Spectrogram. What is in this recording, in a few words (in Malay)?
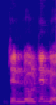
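"jendal-jendul", Malay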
